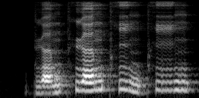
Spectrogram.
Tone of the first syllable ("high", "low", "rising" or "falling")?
rising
